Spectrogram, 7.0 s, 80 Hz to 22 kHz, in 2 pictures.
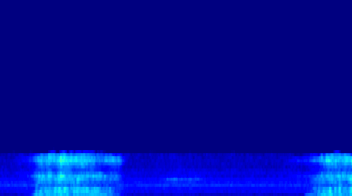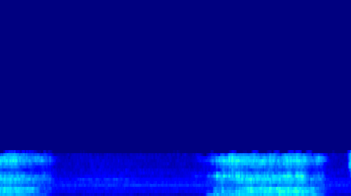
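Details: Three loud, rough, rattling snores on the in-breath with quiet pauses between, about 22 a minute, from a sleeping person heard over a Skype call; snoring.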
